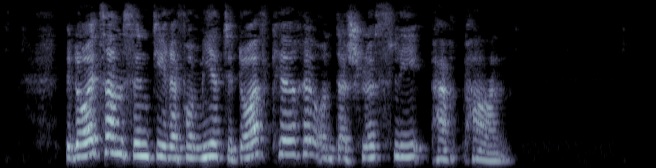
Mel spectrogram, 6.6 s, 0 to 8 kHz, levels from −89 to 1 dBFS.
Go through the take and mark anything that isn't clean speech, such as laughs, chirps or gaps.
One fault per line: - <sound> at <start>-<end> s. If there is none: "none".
none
